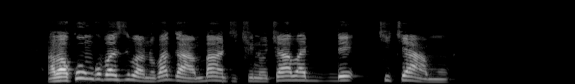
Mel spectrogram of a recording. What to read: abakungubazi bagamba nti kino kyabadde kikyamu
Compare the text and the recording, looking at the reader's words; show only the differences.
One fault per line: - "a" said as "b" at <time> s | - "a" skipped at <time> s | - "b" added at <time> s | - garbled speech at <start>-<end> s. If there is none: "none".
- "bano" added at 1.4 s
